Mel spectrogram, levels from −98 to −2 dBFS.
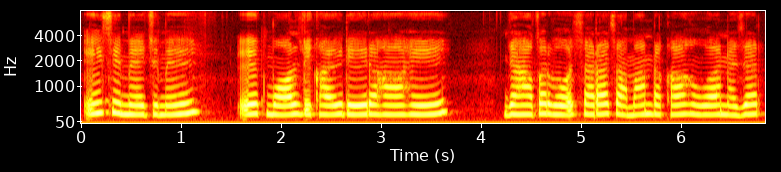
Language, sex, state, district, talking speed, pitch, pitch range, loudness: Hindi, female, Rajasthan, Jaipur, 160 wpm, 250 Hz, 245-255 Hz, -15 LUFS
